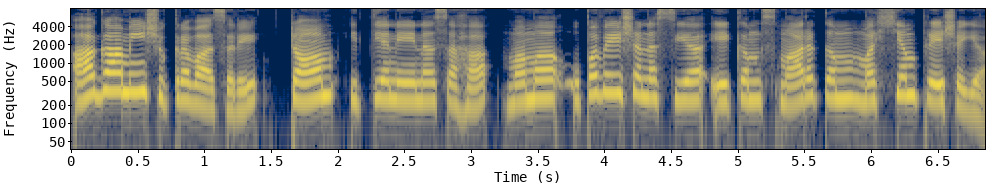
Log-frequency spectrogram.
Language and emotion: Sanskrit, neutral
